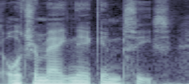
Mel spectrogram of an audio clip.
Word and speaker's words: Ultramagnetic MCs: which is the Ultramagnetic MCs. Why did I say it like that? Ultramagnetic MCs.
